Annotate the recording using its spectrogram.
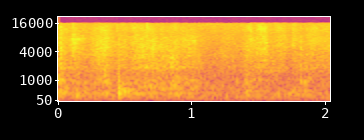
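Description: Faint handling of a cardboard box as its hinged lid is lifted open, with a single light click about half a second in.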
